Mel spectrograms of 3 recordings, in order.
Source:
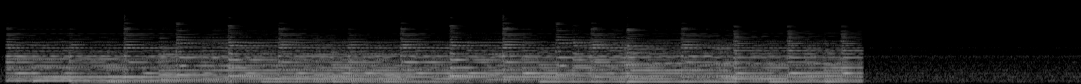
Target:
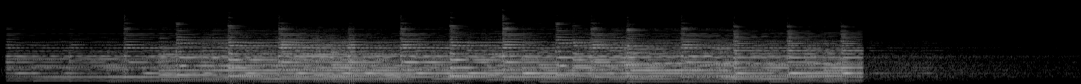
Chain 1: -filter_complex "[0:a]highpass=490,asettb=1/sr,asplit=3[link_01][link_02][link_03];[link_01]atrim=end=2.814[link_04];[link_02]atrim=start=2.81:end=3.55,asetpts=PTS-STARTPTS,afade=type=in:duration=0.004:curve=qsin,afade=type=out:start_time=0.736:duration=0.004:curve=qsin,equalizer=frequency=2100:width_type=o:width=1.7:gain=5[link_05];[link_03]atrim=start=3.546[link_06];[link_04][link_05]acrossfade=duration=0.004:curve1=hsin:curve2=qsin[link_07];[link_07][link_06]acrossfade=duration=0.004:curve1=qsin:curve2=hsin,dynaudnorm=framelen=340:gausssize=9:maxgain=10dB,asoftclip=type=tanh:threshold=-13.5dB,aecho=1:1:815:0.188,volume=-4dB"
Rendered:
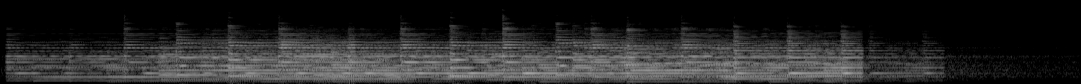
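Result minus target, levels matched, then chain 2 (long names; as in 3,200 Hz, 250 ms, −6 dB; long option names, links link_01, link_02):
echo-to-direct +11.5 dB
-filter_complex "[0:a]highpass=490,asettb=1/sr,asplit=3[link_01][link_02][link_03];[link_01]atrim=end=2.814[link_04];[link_02]atrim=start=2.81:end=3.55,asetpts=PTS-STARTPTS,afade=type=in:duration=0.004:curve=qsin,afade=type=out:start_time=0.736:duration=0.004:curve=qsin,equalizer=frequency=2100:width_type=o:width=1.7:gain=5[link_05];[link_03]atrim=start=3.546[link_06];[link_04][link_05]acrossfade=duration=0.004:curve1=hsin:curve2=qsin[link_07];[link_07][link_06]acrossfade=duration=0.004:curve1=qsin:curve2=hsin,dynaudnorm=framelen=340:gausssize=9:maxgain=10dB,asoftclip=type=tanh:threshold=-13.5dB,aecho=1:1:815:0.0501,volume=-4dB"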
